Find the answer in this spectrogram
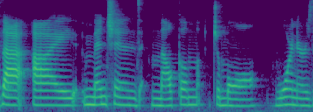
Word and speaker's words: Warner: So I um I said Walker instead of Warner and I was like, "Yeah, I can't have that."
